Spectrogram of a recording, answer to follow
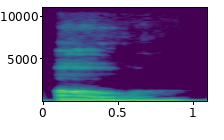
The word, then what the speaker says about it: Om: It comprises 3 sounds, A, U, and M, Om.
